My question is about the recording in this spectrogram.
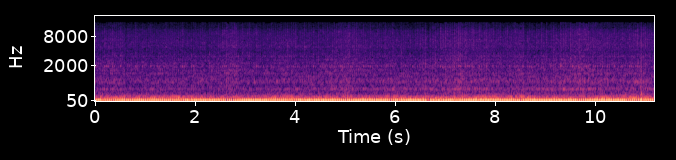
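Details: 2.3L turbo four Lima-swapped into Smokey on PIMPX batch-fire engine management, warming up after first start for base timing check; deep, steady drone holding an even note, no misses, knocks or hunting; normal running.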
